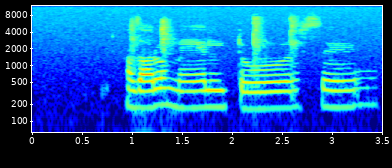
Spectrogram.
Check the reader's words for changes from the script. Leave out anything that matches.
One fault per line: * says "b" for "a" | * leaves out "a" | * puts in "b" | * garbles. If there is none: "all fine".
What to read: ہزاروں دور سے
* puts in "میل"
